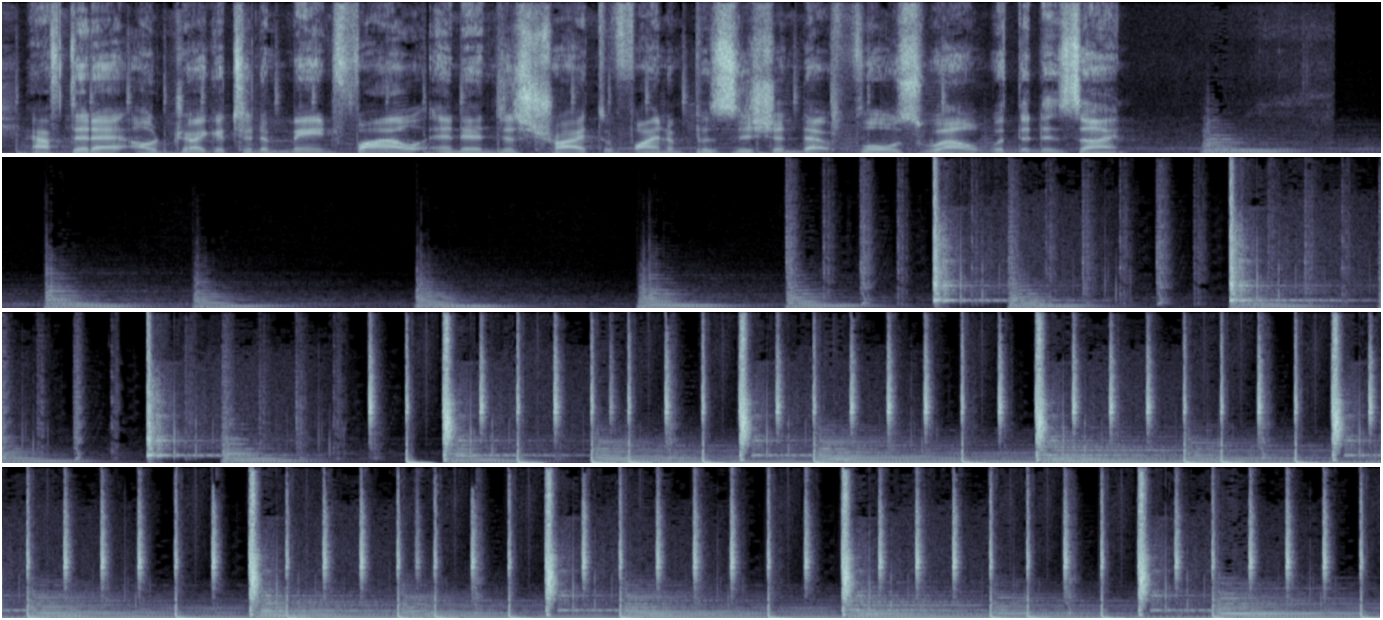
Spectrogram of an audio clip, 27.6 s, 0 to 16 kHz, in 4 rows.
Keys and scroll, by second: 0.5-2.3 typing, 7.0 super+z, 7.1 super+z, 8.5 super+z, 8.6 super+z, 8.6 super+=, 10.8 w, 12.4-13.3 typing, 14.6 typing, 19.5 super+a, 19.5 super+c, 19.5 super+d, 19.8 super+v, 20.1 super+t, 21.1 Return, 21.6 super+0, 21.6 super+-, 22.2 super+0, 22.6 super+t, 23.0 Return, 23.2 super+t, 26.9 Return, 27.0 super+0, 27.0 super+-, 27.2 super+-, 27.2 super+1.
